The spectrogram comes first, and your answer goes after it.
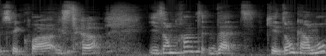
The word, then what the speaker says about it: date: non plus date, donc cette fois-ci avec la prononciation anglaise, date revient chez nous et détrône le rendez-vous amoureux.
